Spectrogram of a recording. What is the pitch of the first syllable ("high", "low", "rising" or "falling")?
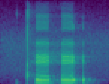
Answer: low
